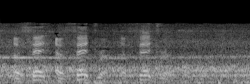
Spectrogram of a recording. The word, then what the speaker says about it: Ephedra: I believe it's the actual name is epidaria. I always get that name wrong. Ephedra with an E.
